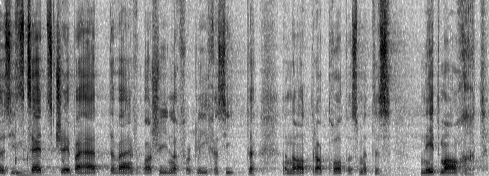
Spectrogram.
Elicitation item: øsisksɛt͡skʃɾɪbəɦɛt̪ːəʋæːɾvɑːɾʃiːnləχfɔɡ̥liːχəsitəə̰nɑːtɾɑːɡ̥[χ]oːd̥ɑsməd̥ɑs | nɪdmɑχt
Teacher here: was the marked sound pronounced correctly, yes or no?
yes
